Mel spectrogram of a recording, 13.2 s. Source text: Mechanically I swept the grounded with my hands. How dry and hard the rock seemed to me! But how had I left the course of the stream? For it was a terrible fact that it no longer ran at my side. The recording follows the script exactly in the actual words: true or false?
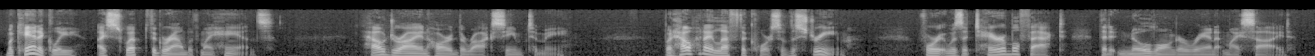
false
